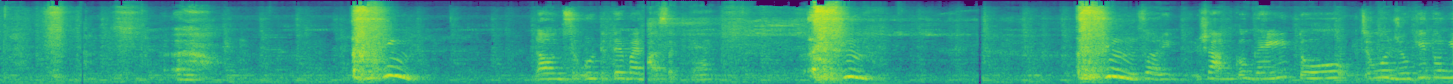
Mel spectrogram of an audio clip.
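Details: Three loud sneezes from a young Indian woman in a sneezing challenge, each a sharp explosive burst after a brief in-breath, separated by quieter breathing and voice sounds.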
